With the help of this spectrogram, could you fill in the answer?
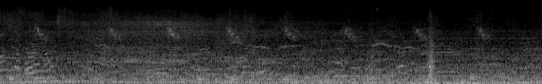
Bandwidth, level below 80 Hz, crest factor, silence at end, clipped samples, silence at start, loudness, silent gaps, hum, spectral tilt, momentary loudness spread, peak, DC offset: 16 kHz; -38 dBFS; 18 dB; 0 s; under 0.1%; 0 s; -33 LUFS; none; none; -5.5 dB/octave; 3 LU; -14 dBFS; under 0.1%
